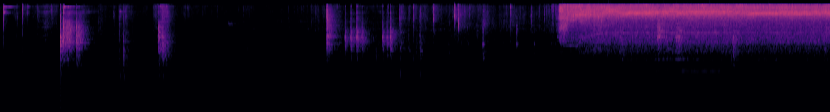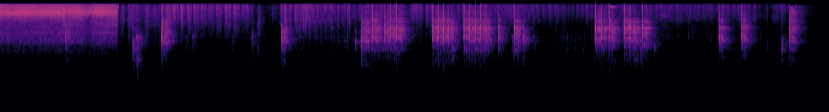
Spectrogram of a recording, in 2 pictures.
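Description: Random orbital sander running steadily for about four seconds in the middle, with a whirring hiss and a few held tones, then cutting off. Before and after it come short bursts of rubbing and scraping, with a run of quick strokes near the end.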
